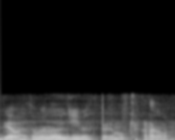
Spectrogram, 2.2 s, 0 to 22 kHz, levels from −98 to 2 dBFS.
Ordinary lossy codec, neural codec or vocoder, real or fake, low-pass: none; none; real; 7.2 kHz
